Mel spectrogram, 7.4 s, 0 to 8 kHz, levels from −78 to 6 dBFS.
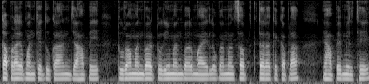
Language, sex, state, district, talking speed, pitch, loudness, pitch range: Chhattisgarhi, male, Chhattisgarh, Rajnandgaon, 180 wpm, 125 Hz, -17 LUFS, 120-130 Hz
